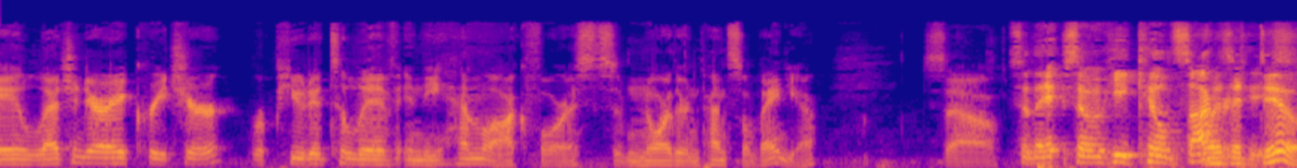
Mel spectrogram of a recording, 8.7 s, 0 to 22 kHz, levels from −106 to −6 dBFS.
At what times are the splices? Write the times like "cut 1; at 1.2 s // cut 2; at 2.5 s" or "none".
cut 1; at 6.7 s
